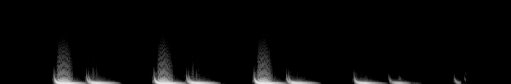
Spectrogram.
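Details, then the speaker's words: Normal first and second heart sounds (S1, S2), from closure of the tricuspid and mitral valves, then the pulmonary and aortic valves: regular paired lub-dub sounds at about 60 beats a minute. "El primer ruido cardíaco se produce por el cierre de las válvulas tricúspide y bicúspide. El segundo ruido cardíaco se produce por el cierre de las válvulas sigmoideas, la pulmonar y la aórtica."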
